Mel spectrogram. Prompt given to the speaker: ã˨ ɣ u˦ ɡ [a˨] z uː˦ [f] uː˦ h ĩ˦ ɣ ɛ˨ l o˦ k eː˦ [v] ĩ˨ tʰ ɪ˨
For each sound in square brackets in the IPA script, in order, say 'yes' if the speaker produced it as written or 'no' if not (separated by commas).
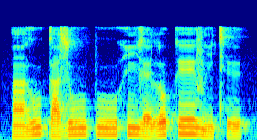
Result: yes, no, yes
